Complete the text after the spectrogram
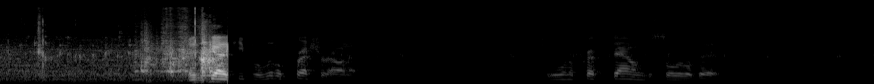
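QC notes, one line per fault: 2.28 to 8.75 s, one channel inverted: from here the sound drops by about 30 dB when folded to mono, with the centred material cancelling out, leaving just a faint residue. That's most likely one side flipped in polarity, so the shared content subtracts.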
